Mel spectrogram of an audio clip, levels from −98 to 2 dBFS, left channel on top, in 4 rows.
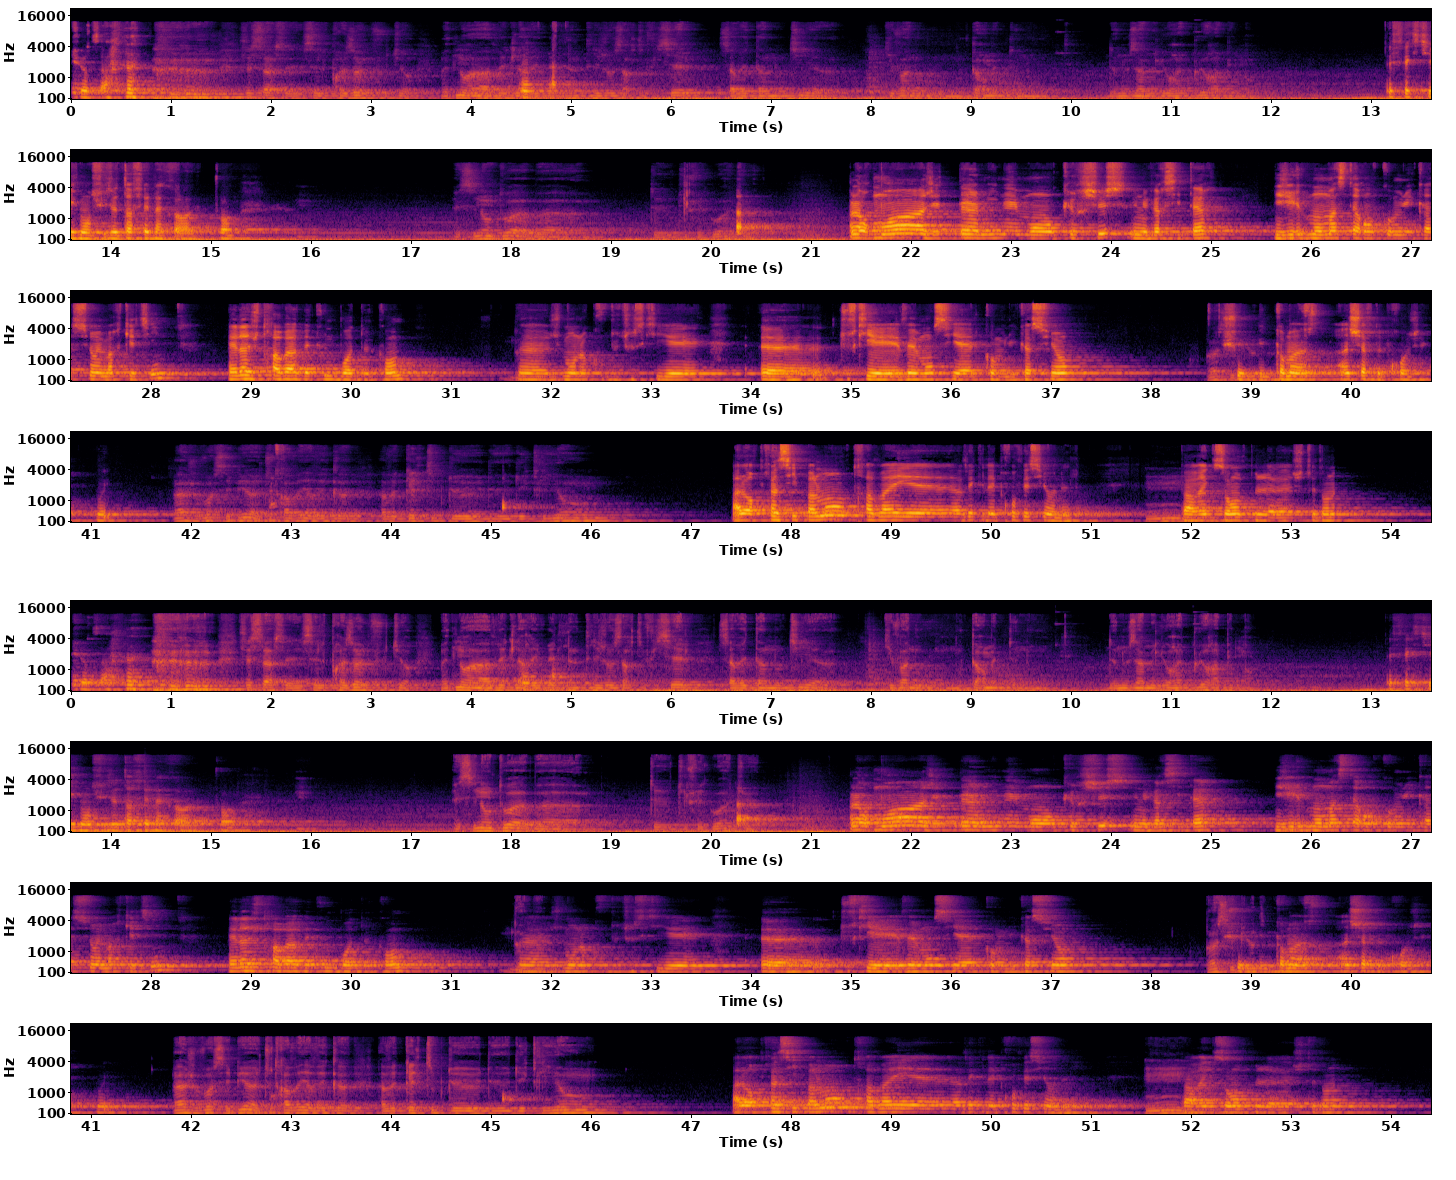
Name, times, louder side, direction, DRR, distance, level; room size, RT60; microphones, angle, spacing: voice 1, 0.1-0.7 4.5-4.6 13.1-15.2 20.2-20.3 21.4-25.0 25.6-28.2 28.8-30.5 31.7-33.5 34.1-37.2 38.7-40.8 41.0-41.2 47.4-50.8 51.9-53.4, left 5 dB, 55° left, 13 dB, 0.3 m, -21 dB
voice 2, 0.8-7.7 8.1-9.8 10.3-11.8 15.8-16.0 17.4-18.8 19.4-20.5 25.7-25.9 31.5-32.0 38.5-39.2 41.8-46.0 51.5-52.0, right 2 dB, 55° right, 8 dB, 0.5 m, -33 dB
sound 1, 3.9-21.5, equal, 75° right, 1.2 m, -34 dB
9.3 x 5.5 x 3.4 m, 2.1 s
head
